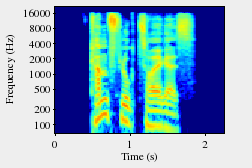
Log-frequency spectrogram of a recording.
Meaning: genitive singular of Kampfflugzeug
- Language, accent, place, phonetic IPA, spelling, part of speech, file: German, Germany, Berlin, [ˈkamp͡ffluːkˌt͡sɔɪ̯ɡəs], Kampfflugzeuges, noun, De-Kampfflugzeuges.ogg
